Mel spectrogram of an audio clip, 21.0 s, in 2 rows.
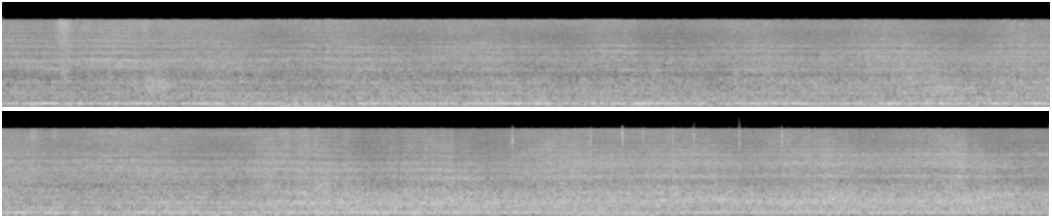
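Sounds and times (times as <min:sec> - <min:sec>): freight train wheels rumbling on rail: 0:00.0 - 0:20.9.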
